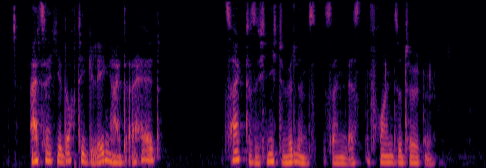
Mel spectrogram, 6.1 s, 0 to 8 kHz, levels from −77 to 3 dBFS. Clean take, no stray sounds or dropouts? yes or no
yes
